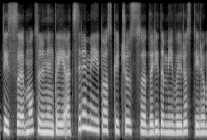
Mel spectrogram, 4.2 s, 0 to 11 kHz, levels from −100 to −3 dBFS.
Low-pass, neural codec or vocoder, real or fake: 9.9 kHz; codec, 24 kHz, 1.2 kbps, DualCodec; fake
